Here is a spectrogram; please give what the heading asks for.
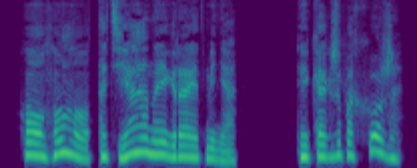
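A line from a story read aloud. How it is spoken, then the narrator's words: Pleased giggling. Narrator (Russian): хихикает довольная богиня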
